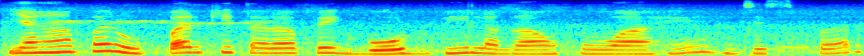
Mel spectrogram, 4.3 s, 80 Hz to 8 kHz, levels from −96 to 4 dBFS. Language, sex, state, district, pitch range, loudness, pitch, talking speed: Hindi, female, Madhya Pradesh, Dhar, 225-275 Hz, -17 LUFS, 250 Hz, 180 wpm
